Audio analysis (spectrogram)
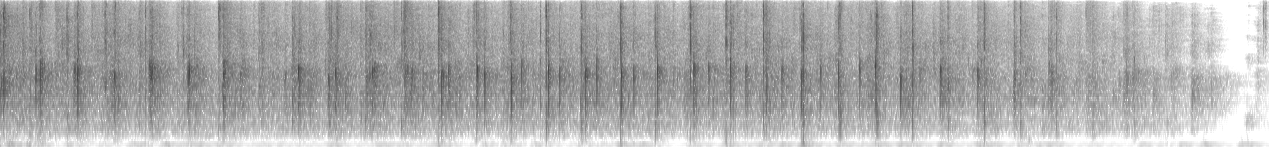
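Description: An audience breaks into a steady round of applause to thank a person, dense overlapping claps sustained for several seconds before gradually tapering off at the end.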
